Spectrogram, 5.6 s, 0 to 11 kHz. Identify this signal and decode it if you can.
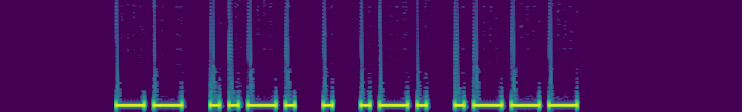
Morse code, heard as a keyed tone, about 17 wpm, 700 Hz. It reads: MFERJ
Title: Code Groups - 5 Letters - 17wpm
